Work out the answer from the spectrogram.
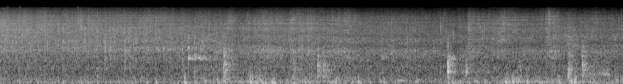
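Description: Thawed, roughly crushed corn sizzling in hot oil with tempered spices in a nonstick kadai, the steady hiss easing a little. From about two seconds in, a slotted spatula scrapes and knocks against the pan in irregular stirring strokes.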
